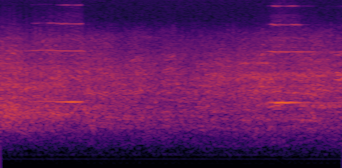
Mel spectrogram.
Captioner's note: crowd cheers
